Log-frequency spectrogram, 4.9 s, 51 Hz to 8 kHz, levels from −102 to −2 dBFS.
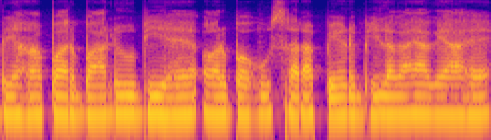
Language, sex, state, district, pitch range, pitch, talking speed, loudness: Hindi, male, Jharkhand, Deoghar, 120-125 Hz, 125 Hz, 160 wpm, -18 LUFS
